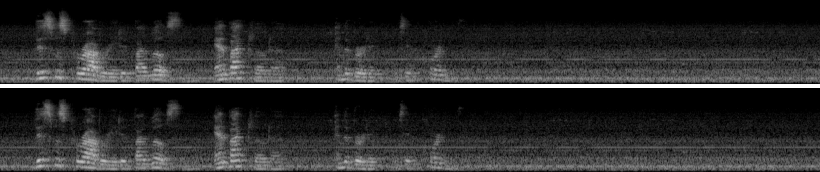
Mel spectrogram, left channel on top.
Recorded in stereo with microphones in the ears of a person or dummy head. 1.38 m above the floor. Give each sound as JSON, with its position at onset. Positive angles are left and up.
{"t": 0.3, "sound": "a woman speaking", "side_deg": -35, "distance_m": 1.3}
